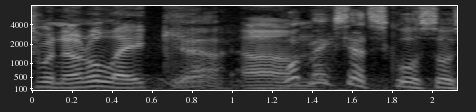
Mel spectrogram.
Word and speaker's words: Winona Lake: uh Winona Lake right you said it right people it's called win Nona like there's a kick of like it's not yeah so it's Winona Lake what makes that school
